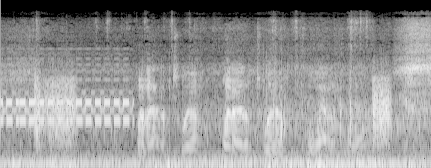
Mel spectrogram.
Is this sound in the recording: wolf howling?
no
